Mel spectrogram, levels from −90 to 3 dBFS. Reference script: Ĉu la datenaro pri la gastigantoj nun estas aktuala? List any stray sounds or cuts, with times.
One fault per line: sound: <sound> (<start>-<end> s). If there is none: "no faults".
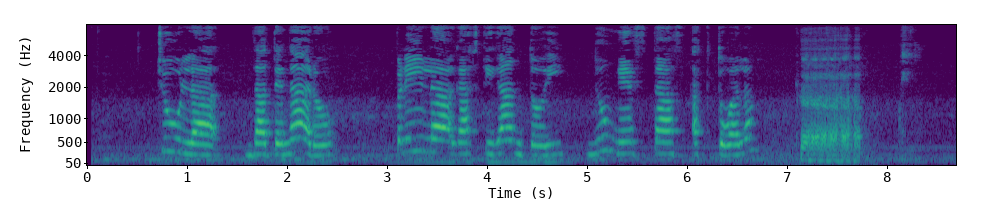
sound: laugh (7.1-7.8 s)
